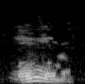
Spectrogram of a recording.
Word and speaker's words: Louisville: Because no, I'm in Louisville, Kentucky. You didn't say it right. It's Louisville. Louisville.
